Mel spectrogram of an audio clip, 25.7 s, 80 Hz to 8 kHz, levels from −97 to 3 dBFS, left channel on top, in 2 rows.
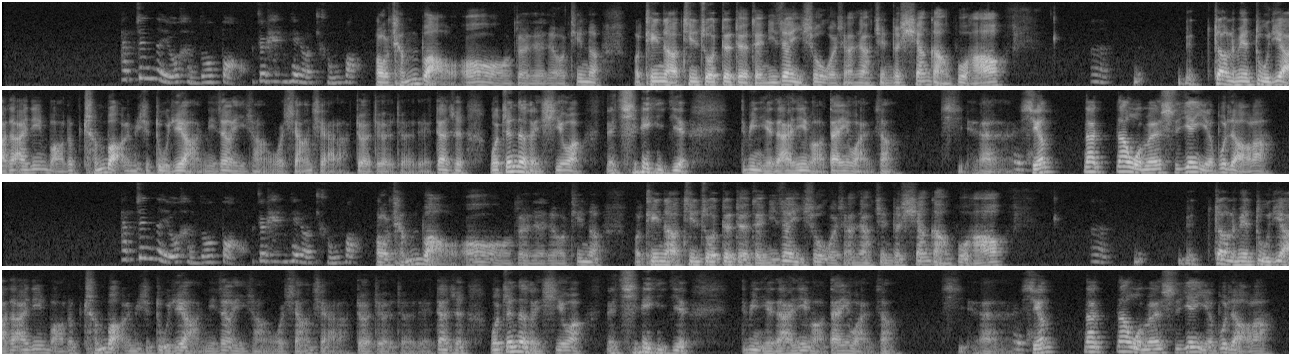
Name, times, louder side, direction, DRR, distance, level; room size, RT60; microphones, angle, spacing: voice 1, 1.2-3.6 5.3-5.5 10.9-11.1 23.0-23.2, equal, 5° left, 0.3 m, -39 dB
voice 2, 3.7-10.0 11.3-11.4 11.8-21.8 22.3-23.3 23.7-25.6, left 4 dB, 70° left, 0.5 m, -29 dB
3.0 x 2.0 x 2.4 m
head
